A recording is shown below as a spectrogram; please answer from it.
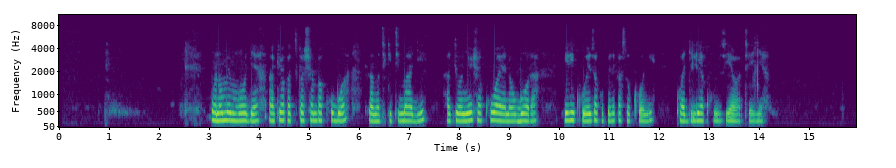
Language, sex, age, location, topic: Swahili, female, 18-24, Dar es Salaam, agriculture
